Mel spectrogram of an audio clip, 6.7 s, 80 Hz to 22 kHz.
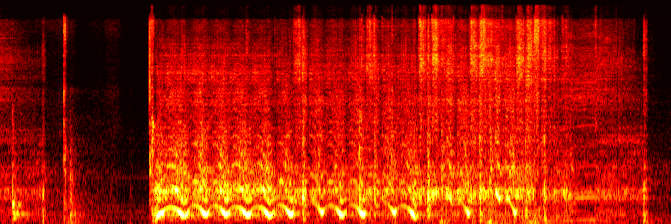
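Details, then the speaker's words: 1972 Triumph Dolomite 1850, parked since 1990: starter whirrs in uneven pulses about twice a second with weak catches that never take; cranks but won't start, fuel pump seized (owner thinks rusted in), needs replacing. "uh this one seems to be stuck I think probably rusted in so I need to get a new fuel pump but I'm pretty sure I still can start it because it's almost started"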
